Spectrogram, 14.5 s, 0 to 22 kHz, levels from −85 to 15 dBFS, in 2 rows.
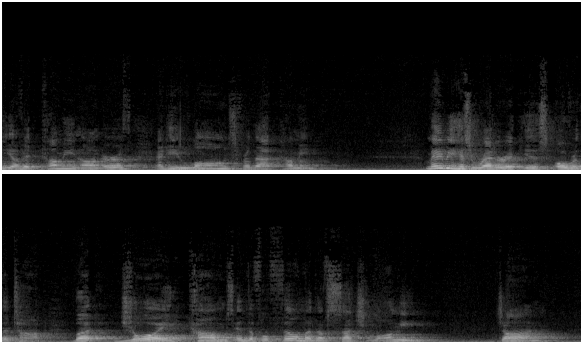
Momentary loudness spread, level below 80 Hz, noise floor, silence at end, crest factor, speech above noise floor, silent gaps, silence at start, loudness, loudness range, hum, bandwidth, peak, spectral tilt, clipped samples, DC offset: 15 LU; -54 dBFS; -50 dBFS; 0 s; 18 dB; 24 dB; none; 0 s; -27 LUFS; 6 LU; none; 13 kHz; -8 dBFS; -7.5 dB/octave; under 0.1%; under 0.1%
